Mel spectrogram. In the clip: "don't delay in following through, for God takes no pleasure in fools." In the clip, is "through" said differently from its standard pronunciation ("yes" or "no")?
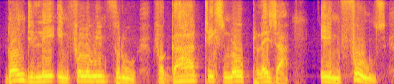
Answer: no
